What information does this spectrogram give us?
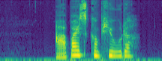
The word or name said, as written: arbejdscomputer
